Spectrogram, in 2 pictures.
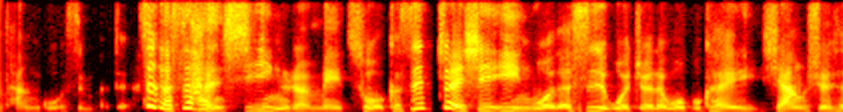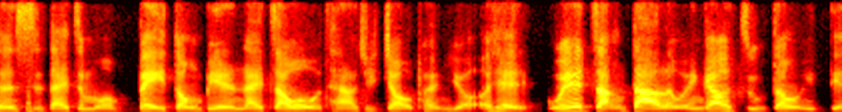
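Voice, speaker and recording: Her plain, everyday voice sits at a fairly low pitch for a woman, with lively intonation at a fairly quick pace and a dry, close sound with no echo. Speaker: podcast co-host. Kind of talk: casual chat.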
